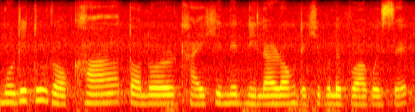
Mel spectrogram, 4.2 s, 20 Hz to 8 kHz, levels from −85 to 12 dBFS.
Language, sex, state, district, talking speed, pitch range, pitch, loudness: Assamese, female, Assam, Kamrup Metropolitan, 130 wpm, 175-190 Hz, 180 Hz, -15 LUFS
